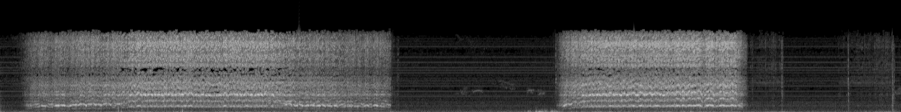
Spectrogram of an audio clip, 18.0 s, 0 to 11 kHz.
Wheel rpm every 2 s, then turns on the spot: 70, 140, 140, 70, 0, 60, 160, 50, 0.
14-16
